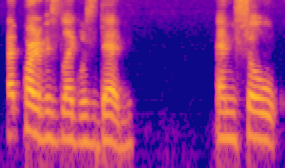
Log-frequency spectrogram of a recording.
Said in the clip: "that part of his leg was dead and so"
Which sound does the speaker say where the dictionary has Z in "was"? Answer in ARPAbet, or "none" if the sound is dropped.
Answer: Z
